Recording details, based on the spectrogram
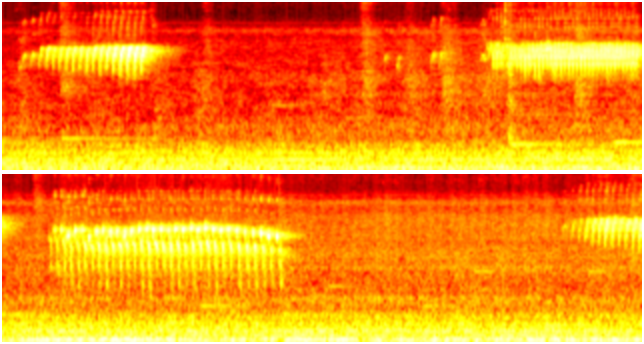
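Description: A canary gives bright, buzzy trilled phrases high in pitch, each lasting about a second, over a steady low rumble of background noise.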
